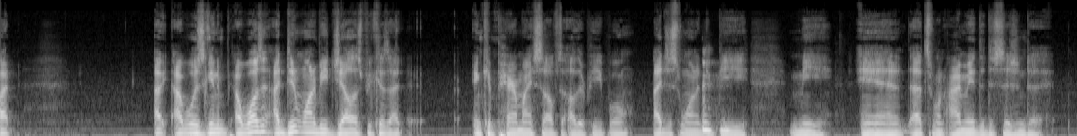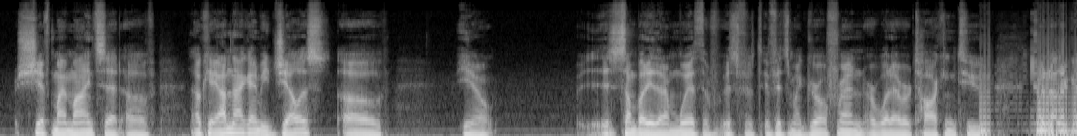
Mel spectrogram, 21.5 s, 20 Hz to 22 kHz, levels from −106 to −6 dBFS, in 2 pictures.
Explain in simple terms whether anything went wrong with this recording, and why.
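Right at the tail, from 20.57 s to the end at 21.54 s, the speech turns into robotic sound from repeated short buffers. It becomes a stiff, metallic buzz pitched at 200 Hz. It still roughly tracks the talking, but most of it is repeated filler. The likely cause is that fresh audio stopped arriving on time, so the software kept looping the last tiny chunk, which fits a buffer about 5 ms long, and skipped the real sound.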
